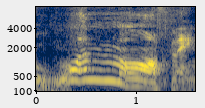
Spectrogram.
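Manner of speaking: high, very slow catchphrase impression; Columbo. Asking how often the detective said it, drawn-out imitation. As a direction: draw it out like a hammed-up detective. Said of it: "did Columbo go".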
